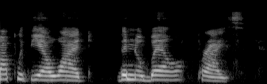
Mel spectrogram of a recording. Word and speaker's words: Nobel: Noble is the act of moral, having high standards. Nobel is after Alfred Nobel, of who came up with the award, the Nobel Prize, pronounced Nobel, not noble.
